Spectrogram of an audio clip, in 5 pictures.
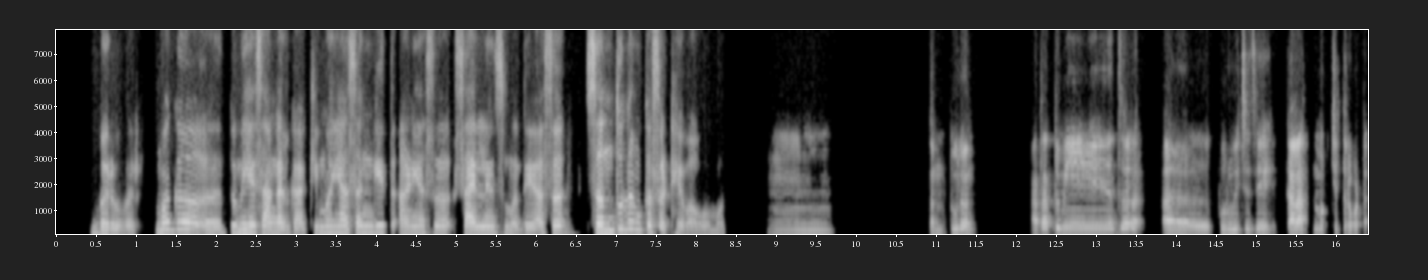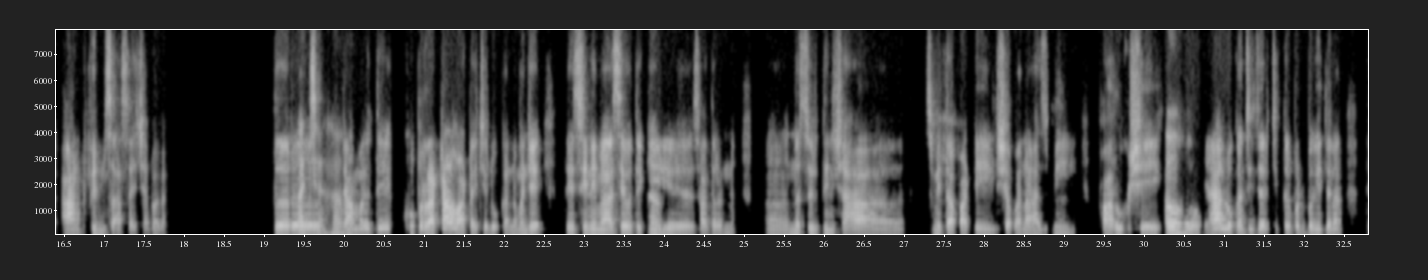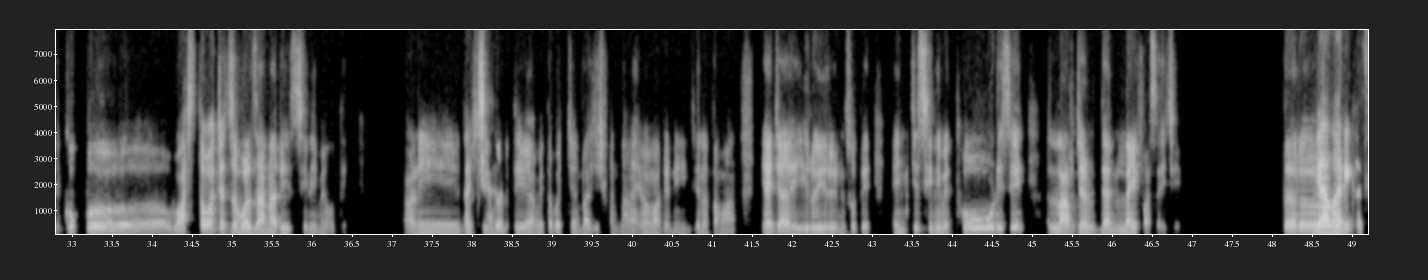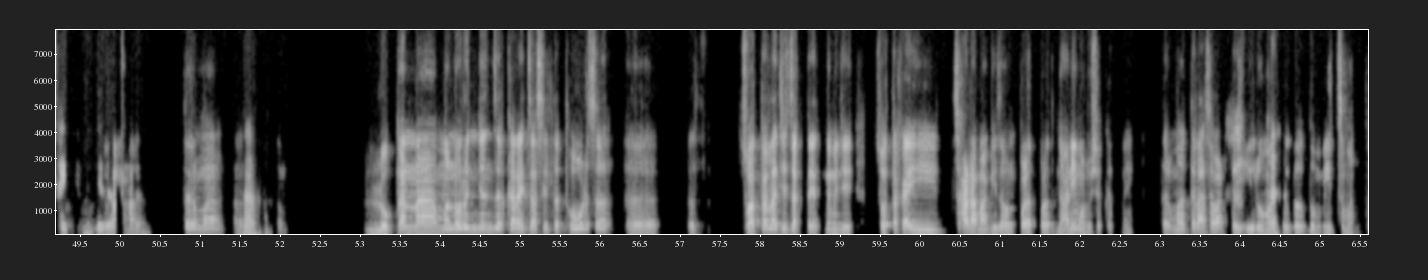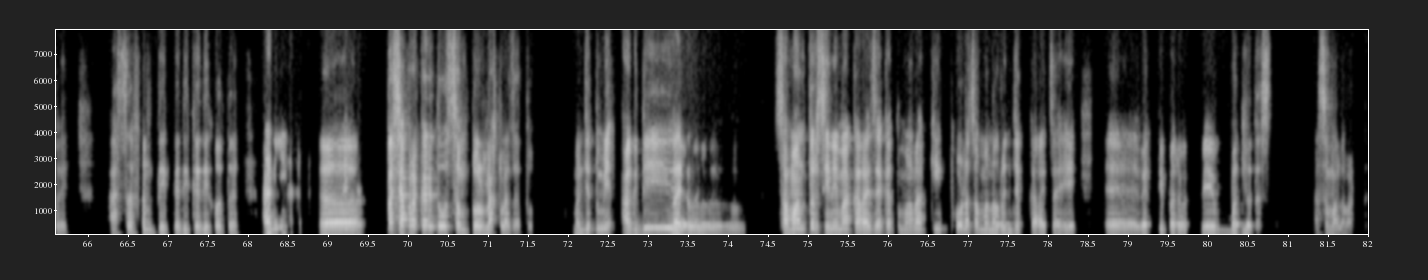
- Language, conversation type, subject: Marathi, podcast, सिनेमात संगीतामुळे भावनांना कशी उर्जा मिळते?
- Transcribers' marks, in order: in English: "सायलेन्समध्ये"; in English: "आर्ट फिल्म्स"; other background noise; in English: "लार्जर दॅन लाईफ"; chuckle; laughing while speaking: "असं पण ते कधी-कधी होतं"; chuckle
